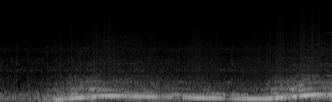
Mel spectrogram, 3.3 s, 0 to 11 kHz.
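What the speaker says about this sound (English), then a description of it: "I'll start the car up quickly to show you." A 1.6-litre engine in a 2008 Suzuki Grand Vitara with 119,000 miles turns over and catches, then revs up and down in uneven surges, close and loud, with no voices.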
